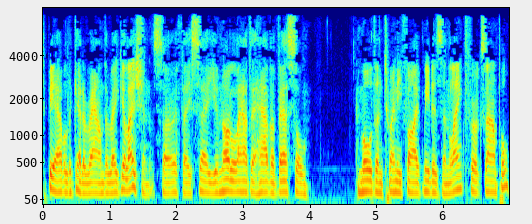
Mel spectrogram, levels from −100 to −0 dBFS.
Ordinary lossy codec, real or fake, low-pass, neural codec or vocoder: MP3, 32 kbps; real; 7.2 kHz; none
